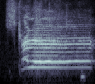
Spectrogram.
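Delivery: high, loud mock yell; calling out. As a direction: holler it out as a joke. Mock calling out while joking.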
